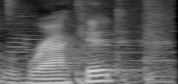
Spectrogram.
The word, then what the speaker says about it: RQT: paddle is literally called the rqt which is pronounced racket this paddle got its name rightfully so with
